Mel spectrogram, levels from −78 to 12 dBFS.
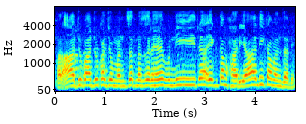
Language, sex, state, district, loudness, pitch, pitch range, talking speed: Hindi, male, Maharashtra, Washim, -12 LUFS, 210 Hz, 195-225 Hz, 175 wpm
